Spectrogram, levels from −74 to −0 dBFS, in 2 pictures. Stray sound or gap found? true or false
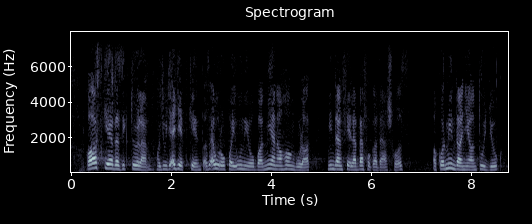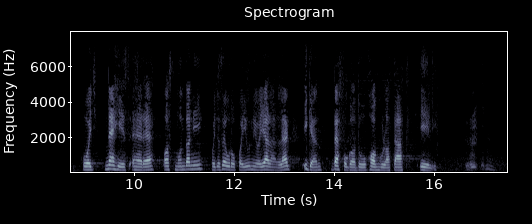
true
